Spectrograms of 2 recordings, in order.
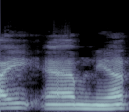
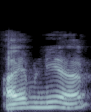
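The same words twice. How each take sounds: First: "I am near" as three separate beats; syllable by syllable. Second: Said in the usual way. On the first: Shown as a demonstration. Teacher showing three syllables, each said separately. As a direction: count out "I am near" one syllable at a time. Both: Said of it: "তিনটে syllable".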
